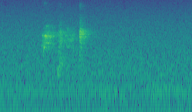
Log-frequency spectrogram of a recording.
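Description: Budgerigar calling: two short, high calls about half a second apart, over a steady hiss.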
